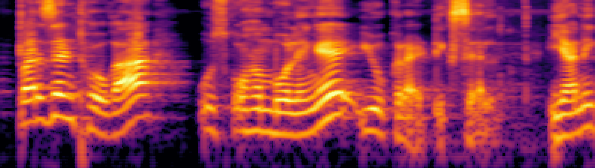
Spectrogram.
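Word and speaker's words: eukaryotic: ध्यान दीजिए यहाँ पे, यहाँ जो ई है वो साइलेंट है, उसका प्रोनाउंसिएशन नहीं करेंगे। यूकैरियोटिक cell.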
